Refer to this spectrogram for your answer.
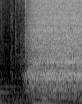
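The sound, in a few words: hair dryer drying paint on MDF penguin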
